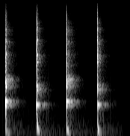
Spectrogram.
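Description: Four sharp wooden knocks, evenly spaced about half a second apart, each with a short hollow ring.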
